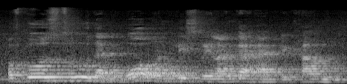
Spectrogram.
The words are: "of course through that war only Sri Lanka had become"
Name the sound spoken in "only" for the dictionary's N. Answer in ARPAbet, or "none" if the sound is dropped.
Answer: none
